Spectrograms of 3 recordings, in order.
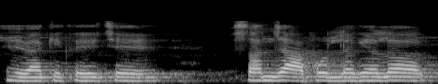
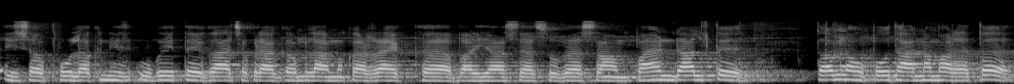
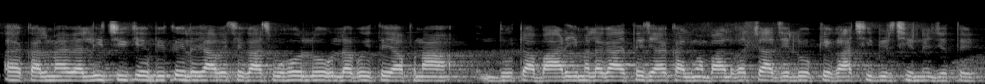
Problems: background sounds at intervals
